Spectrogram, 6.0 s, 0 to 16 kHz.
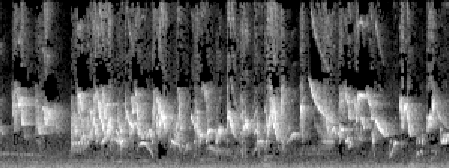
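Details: An older black-throat songbird singing, recorded in 2021: a fast, unbroken stream of high chirps, twitters and sweeping whistled notes with rapid rising and falling slurs, continuous throughout with almost no pauses.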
